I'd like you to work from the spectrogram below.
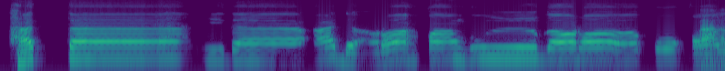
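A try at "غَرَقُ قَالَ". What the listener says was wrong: Ro-nya pendek Pak ya? Goroku, ro-nya pendek.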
